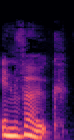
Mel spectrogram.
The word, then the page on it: invoke: British English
